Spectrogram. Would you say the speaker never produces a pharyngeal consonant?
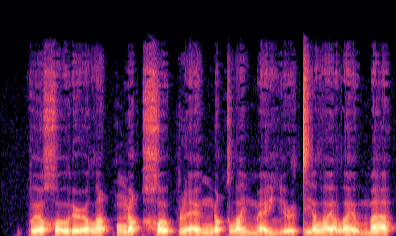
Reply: yes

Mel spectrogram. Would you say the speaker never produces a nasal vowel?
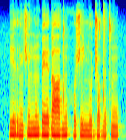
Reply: no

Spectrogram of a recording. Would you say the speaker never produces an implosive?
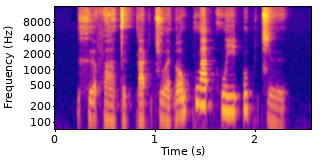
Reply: no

